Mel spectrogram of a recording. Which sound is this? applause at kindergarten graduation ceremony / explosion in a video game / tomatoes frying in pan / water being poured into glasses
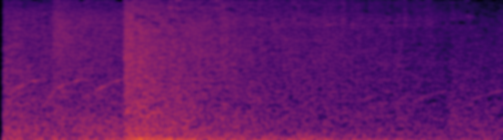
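explosion in a video game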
